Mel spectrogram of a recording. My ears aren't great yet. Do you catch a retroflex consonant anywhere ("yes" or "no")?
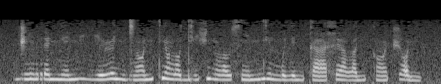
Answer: yes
